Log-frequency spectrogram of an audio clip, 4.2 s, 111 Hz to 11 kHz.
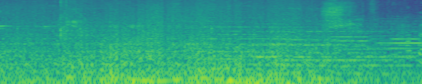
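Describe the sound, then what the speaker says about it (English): A deep, rumbling boom fills a futuristic video-game scene as fuses blow out in New York 2329, a loud sustained roar with a short burst near the end, no voices. "The fuses just blew."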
